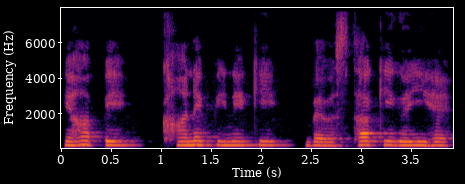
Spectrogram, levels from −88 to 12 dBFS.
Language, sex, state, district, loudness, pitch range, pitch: Hindi, male, Bihar, Jamui, -25 LUFS, 205-215 Hz, 210 Hz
